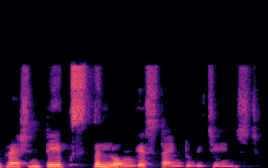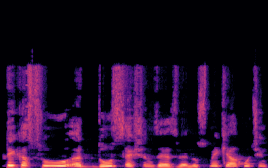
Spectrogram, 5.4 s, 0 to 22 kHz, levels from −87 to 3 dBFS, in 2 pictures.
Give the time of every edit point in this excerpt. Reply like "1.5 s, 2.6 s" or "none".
2.7 s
